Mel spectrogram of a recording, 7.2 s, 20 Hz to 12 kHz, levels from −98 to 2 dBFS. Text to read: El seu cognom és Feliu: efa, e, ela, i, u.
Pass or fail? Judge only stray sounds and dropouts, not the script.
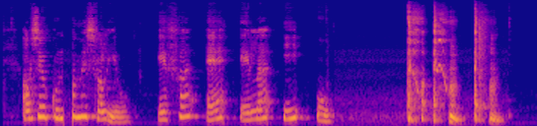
fail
